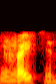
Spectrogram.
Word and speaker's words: Crichton: It's spelled like Crichton, but it's pronounced Crichton.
